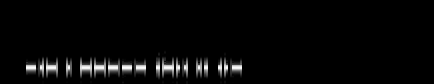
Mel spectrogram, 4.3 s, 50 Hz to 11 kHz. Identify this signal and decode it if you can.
Morse code, heard as a keyed tone, about 36 wpm, 700 Hz. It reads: KE0LIU
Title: USA Call Signs - 6 Characters - 35wpm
